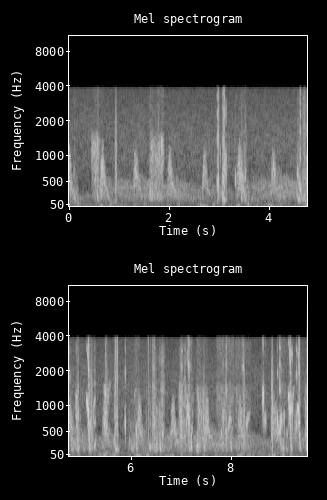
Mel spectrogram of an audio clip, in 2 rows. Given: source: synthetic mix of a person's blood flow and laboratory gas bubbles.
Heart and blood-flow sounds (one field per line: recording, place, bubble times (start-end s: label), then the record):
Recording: Doppler ultrasound of blood flow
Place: subclavian vein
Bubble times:
0.00-0.03 s: bubbles
0.09-0.20 s: bubbles
0.45-0.71 s: bubbles
1.60-1.92 s: bubbles
2.94-3.19 s: bubbles
3.31-3.59 s: bubbles
4.55-5.35 s: bubbles
5.46-5.62 s: bubbles
5.66-5.80 s: bubbles
5.87-6.21 s: bubbles
6.36-6.71 s: bubbles
6.95-7.27 s: bubbles
7.30-7.57 s: bubbles
7.73-8.41 s: bubbles
8.61-8.74 s: bubbles
8.91-9.43 s: bubbles
9.47-9.54 s: bubbles
From the record:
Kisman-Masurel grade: 233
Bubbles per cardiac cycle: several, 3 to 8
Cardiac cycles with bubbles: 50 to 99%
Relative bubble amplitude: loud (0.450 to 0.775)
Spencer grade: 3 (all of the cardiac periods contain showers or single bubble signals, but not dominating or overriding the cardiac motion signals)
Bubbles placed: anywhere in the cardiac cycle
